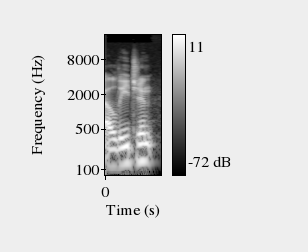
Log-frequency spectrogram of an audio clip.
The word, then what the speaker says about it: Allegiant: Is it pronounced Allegiant? Yeah, Allegiant.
